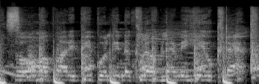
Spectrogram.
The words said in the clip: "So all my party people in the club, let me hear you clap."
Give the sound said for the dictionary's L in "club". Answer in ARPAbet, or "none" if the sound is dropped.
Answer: L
